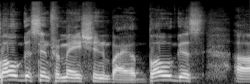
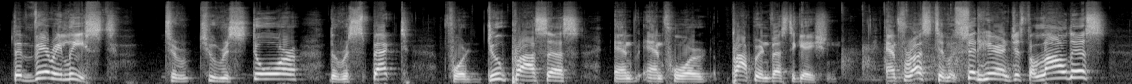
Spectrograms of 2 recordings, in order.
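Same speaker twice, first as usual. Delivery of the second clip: raised, pitched-up voice; 5 semitones higher than usual. Demanding that a situation be properly investigated, speaking with a raised voice. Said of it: "I'm raising my voice".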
